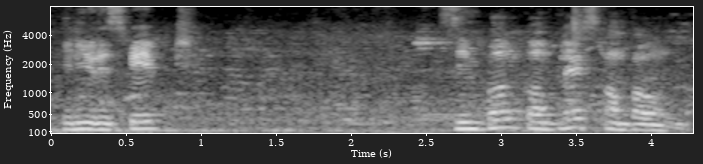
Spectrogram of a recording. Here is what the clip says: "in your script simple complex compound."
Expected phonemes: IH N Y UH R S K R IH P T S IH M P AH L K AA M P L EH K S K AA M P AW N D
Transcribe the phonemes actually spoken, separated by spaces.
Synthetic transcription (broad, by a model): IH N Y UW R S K EH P T S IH M P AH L K AA M P L EH K S K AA M P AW N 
